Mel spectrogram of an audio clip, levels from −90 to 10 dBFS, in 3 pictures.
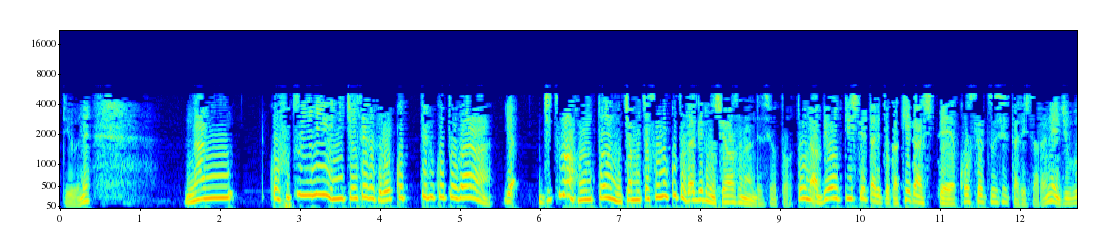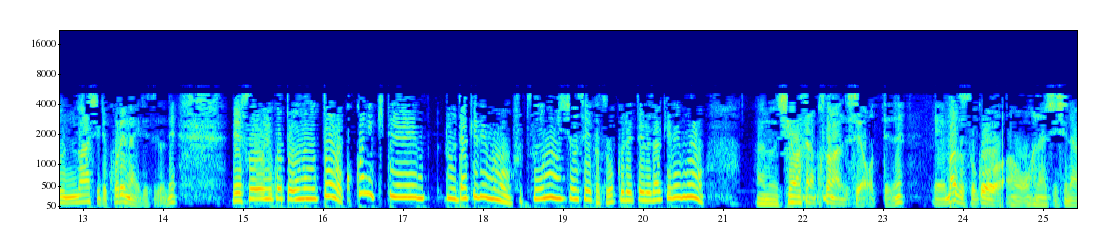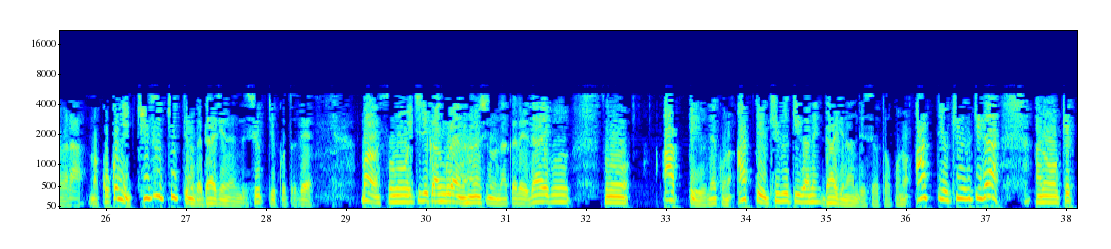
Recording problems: distortion; heavy; 17% of the sound clipped
garbled, watery; badly; nothing above 5 kHz

